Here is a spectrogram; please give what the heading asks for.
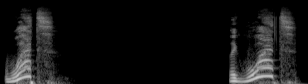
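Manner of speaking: high incredulous disbelief; incredulous what. Real, not acted. Stunned by the Fed chair's complacency, an incredulous high what. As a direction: squeak out what in shock. Reacting to Powell's words.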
